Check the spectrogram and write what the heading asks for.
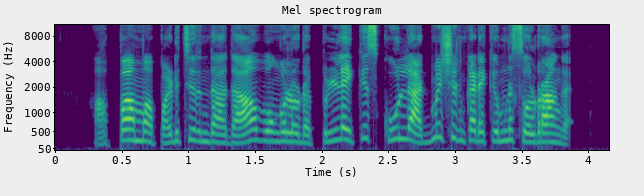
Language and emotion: Tamil, angry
